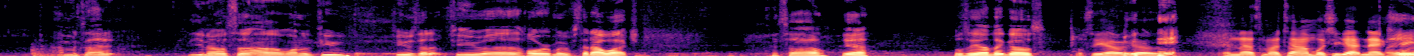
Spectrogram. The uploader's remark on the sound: The guys are LIVE at Kami-Con 2022 in Birmingham, AL! Check out some interesting interviews from Blerds that we got to meet over the course of the weekend!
